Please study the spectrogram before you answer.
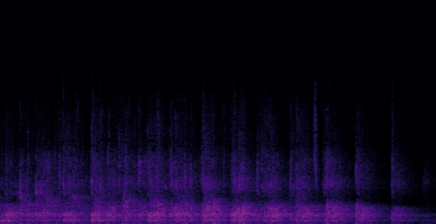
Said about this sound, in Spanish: Dile un fuerte aplauso al Señor, aleluya.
